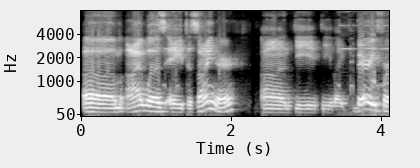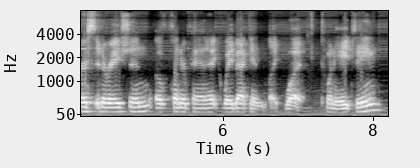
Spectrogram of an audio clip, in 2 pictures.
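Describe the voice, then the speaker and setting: A man's voice: medium pitch, animated, normal speed, a little hiss or hum, rough recording. A man who was a game designer, chatting casually on a voice call with laughs and self-deprecating jokes. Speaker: former game designer guest. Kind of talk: casual voice chat.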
